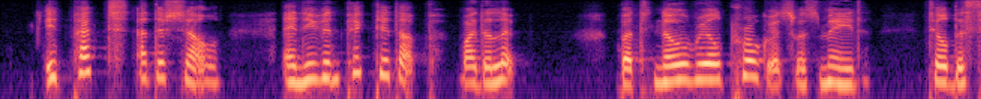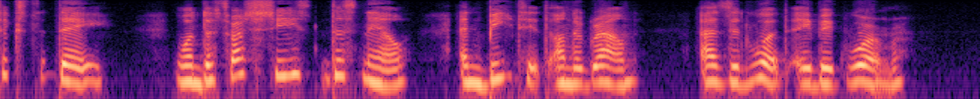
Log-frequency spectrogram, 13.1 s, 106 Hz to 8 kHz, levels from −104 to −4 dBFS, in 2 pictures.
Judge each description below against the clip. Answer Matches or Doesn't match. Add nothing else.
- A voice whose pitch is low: Doesn't match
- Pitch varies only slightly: Doesn't match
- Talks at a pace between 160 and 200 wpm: Matches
